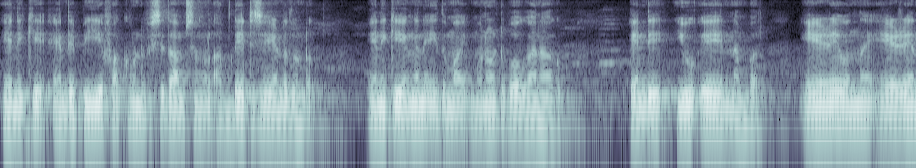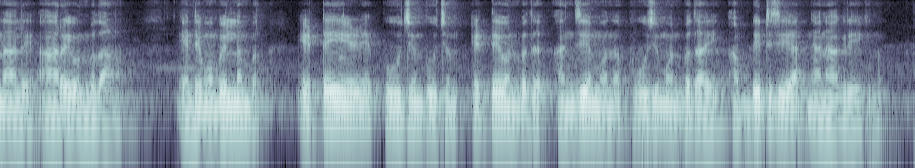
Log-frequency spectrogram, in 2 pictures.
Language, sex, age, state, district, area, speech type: Malayalam, male, 18-30, Kerala, Thiruvananthapuram, rural, read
